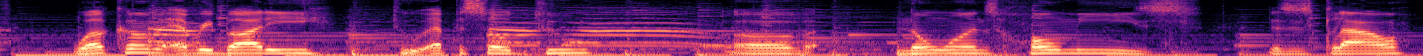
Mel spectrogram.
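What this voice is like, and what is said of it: Rough, hoarse voice. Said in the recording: “my voice is a little rough today... a lot of screaming”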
